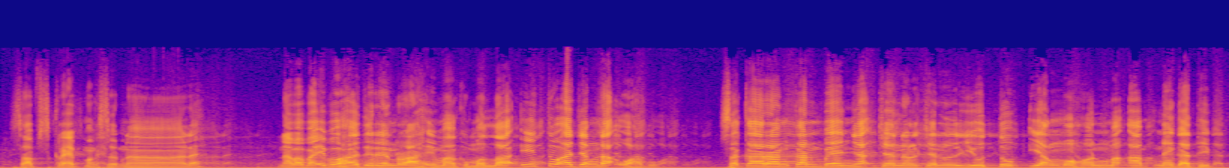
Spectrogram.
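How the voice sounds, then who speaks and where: Faint music plays in the background as the speaker moves at a moderate pace. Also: man. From South Sumatra, Muara Enim (Belide); South Sumatra, Indonesia. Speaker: Islamic preacher. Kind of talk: sermon. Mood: humorous, lively. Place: hall. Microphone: handheld.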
